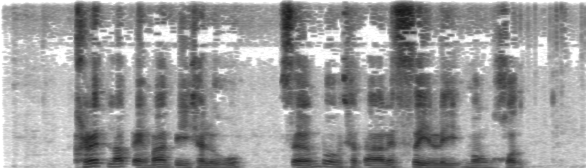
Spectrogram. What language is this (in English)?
Thai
